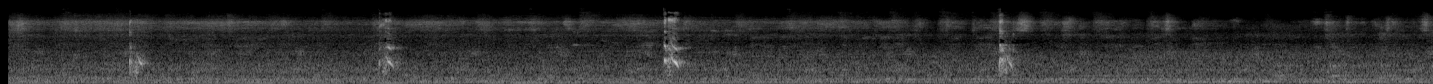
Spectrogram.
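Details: Infant hiccups in a baby: four short, sharp hiccups about every three seconds over steady background hiss; normal hiccups.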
